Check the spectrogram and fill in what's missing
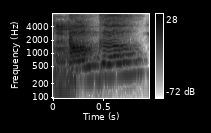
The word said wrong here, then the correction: Viungo: Viungo. Viungo. Oh, I was so close. Almost, yeah. I was so close. Viungo.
